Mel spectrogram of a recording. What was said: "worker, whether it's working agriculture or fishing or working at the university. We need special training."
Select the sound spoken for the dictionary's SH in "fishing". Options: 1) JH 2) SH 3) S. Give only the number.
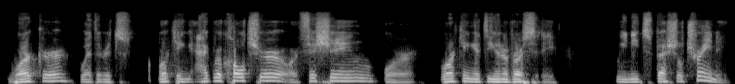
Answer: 2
